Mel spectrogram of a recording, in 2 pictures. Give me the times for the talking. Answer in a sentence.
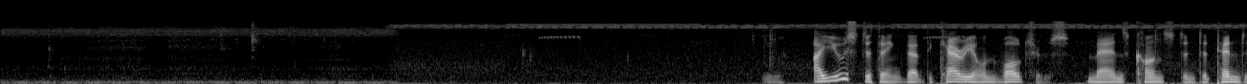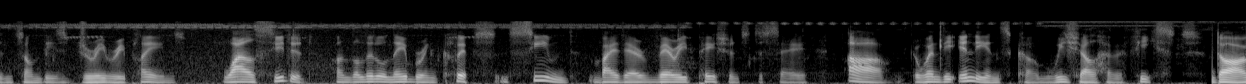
The talking can be heard from 7.7 to 24.8 s.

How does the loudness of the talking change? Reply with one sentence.
The volume of the talking stays about the same.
